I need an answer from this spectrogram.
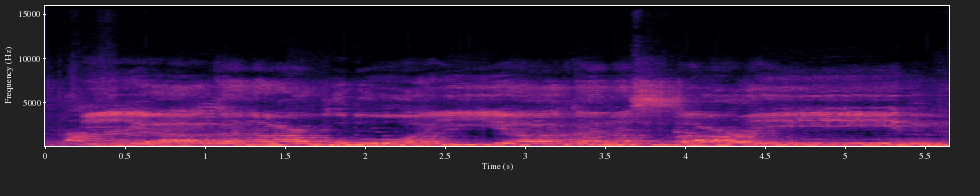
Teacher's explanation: عین اور ہا دو مخرج ہم نے پڑھ لیے، دونوں کا ایک ہی مخرج ہے، کون سا؟ وسط حلق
